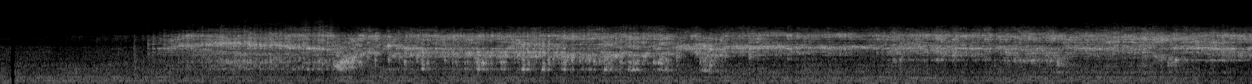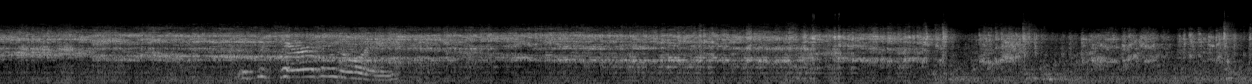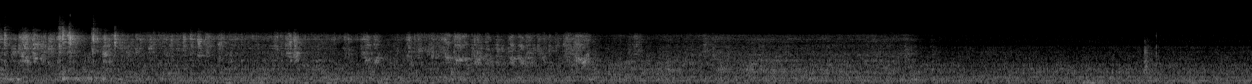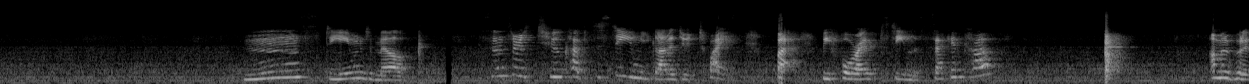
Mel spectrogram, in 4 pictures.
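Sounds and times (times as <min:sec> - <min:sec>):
steam wand hissing in milk: 0:01.5 - 0:34.3.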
